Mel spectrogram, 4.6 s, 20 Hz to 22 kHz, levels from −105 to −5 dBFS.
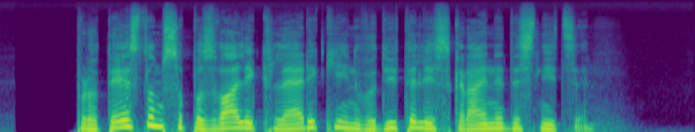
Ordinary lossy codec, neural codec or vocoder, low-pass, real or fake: none; none; 19.8 kHz; real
